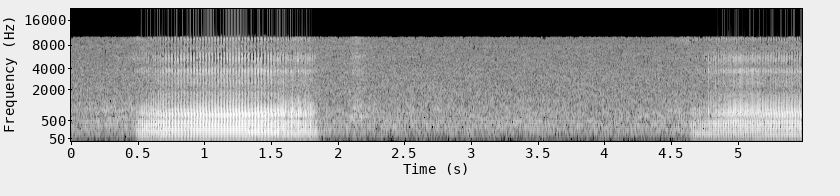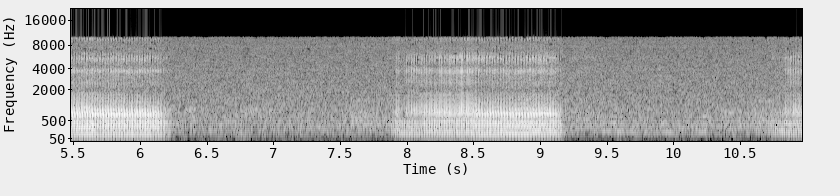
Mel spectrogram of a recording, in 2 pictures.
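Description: Three slow, rhythmic snores with rough, buzzing inhalations separated by quiet pauses, typical of a sleeping dog snoring.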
